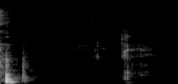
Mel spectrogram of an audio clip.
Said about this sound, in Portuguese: Terminou de tossir? Uhum. Terminei.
